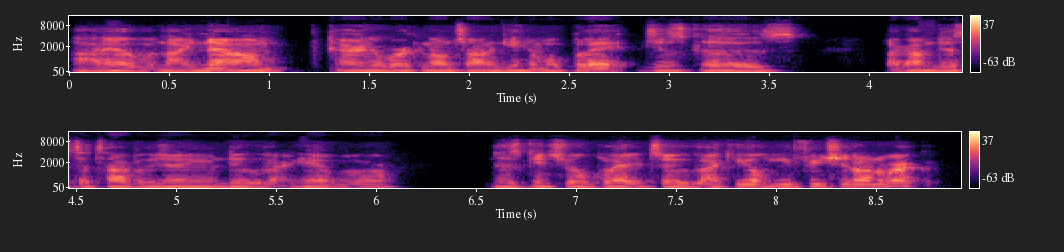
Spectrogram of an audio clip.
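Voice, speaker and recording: Male interview guest, low voice, Southern US accent, loose slangy delivery that circles back over phrases. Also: fairly even intonation, fairly quick, a little mellow, husky, lo-fi sound. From Louisiana. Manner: informal slangy, repeats phrases. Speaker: independent rapper guest. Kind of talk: casual interview chat.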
